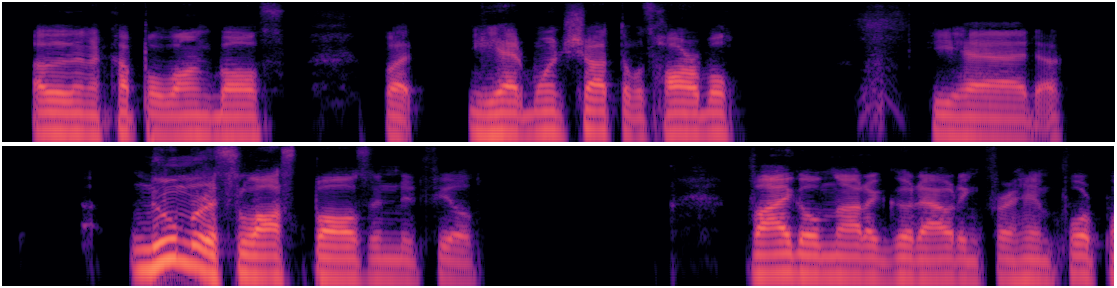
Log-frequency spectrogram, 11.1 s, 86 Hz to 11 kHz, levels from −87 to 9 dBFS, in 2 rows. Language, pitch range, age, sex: English, 110-140 Hz, 20-39, male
